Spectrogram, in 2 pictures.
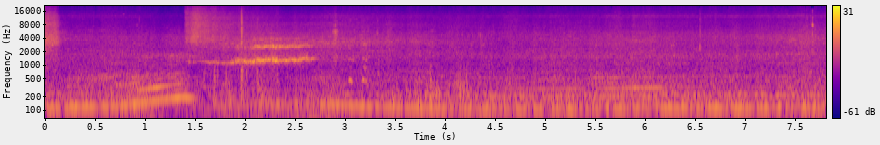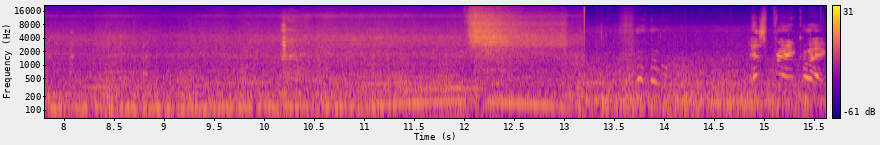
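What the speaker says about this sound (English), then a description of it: "You can actually hear the turbo come up and it starts to spool." A Ford Focus ST fitted with a big turbo pulls hard from inside the car, its loud engine note rising and falling in pitch as the turbo spools up and a faint whistle rides over the drone.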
